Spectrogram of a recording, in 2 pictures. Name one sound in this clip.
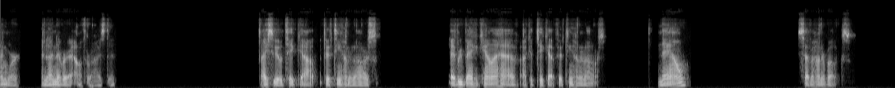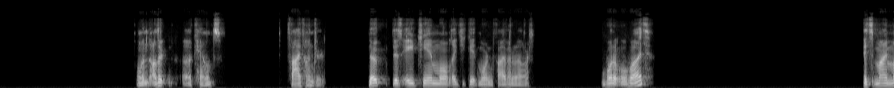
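A man speaks calmly and close up, in short phrases with pauses.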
